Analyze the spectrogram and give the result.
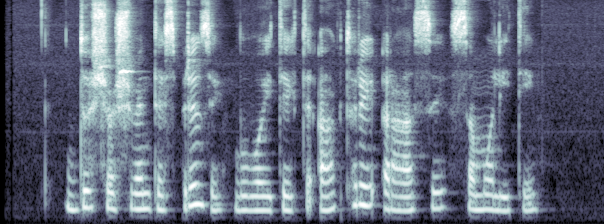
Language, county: Lithuanian, Vilnius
